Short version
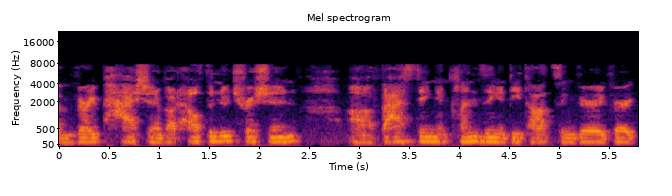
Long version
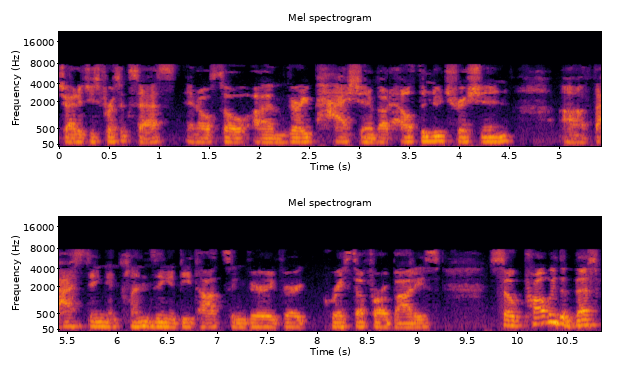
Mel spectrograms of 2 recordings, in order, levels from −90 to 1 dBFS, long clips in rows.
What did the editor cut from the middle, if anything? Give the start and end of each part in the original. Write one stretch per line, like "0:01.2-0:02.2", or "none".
none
